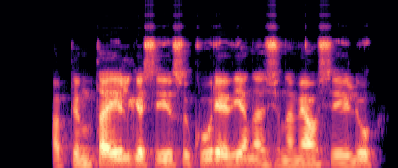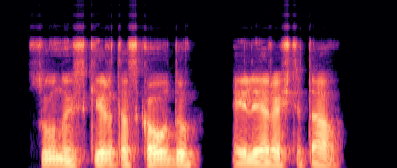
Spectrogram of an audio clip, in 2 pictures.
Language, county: Lithuanian, Klaipėda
